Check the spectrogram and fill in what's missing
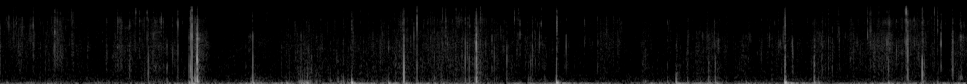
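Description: A green foil tea pouch with a paper label is crinkled and scratched with long painted nails. A continuous soft crinkling hiss is broken by irregular sharp crackles and clicks, a few of them standing out louder.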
